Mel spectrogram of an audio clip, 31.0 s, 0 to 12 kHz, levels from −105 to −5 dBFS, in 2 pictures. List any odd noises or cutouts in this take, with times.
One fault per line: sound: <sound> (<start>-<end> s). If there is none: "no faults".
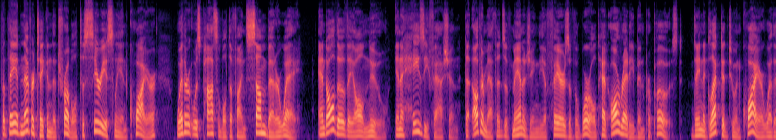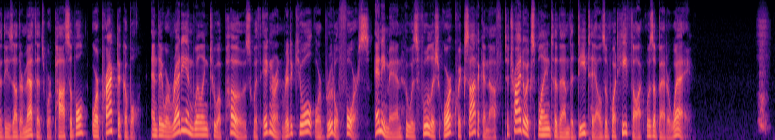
sound: sniff (30.6-30.9 s)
